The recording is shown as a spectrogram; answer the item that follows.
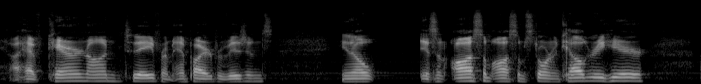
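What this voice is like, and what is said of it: Scratchy voice from a cold. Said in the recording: “tell by my voice, it's a little bit scratchy, I have a little bit of cold”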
